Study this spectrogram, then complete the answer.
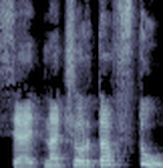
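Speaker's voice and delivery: hard, harsh, stern, commanding tone. Zinchukov commands Zara again: harsher command. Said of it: "жестче скомандовал Зинчуков".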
